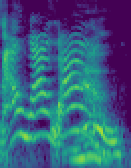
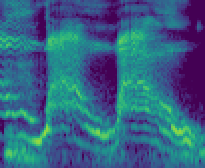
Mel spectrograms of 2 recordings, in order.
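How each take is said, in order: First: It is said in his normal voice. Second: It is said like a breathy old man.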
